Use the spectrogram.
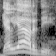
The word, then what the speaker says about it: Gagliardi: We really enjoyed our time with Michael Anthony Gagliardi. Gagliardi.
